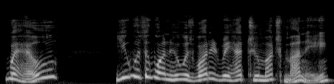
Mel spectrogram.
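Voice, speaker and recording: Guy doing a high brisk young woman, matter-of-fact, dry. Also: wildly swooping pitch, a little mellow, breathy edge, no room sound, exaggerated voice.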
